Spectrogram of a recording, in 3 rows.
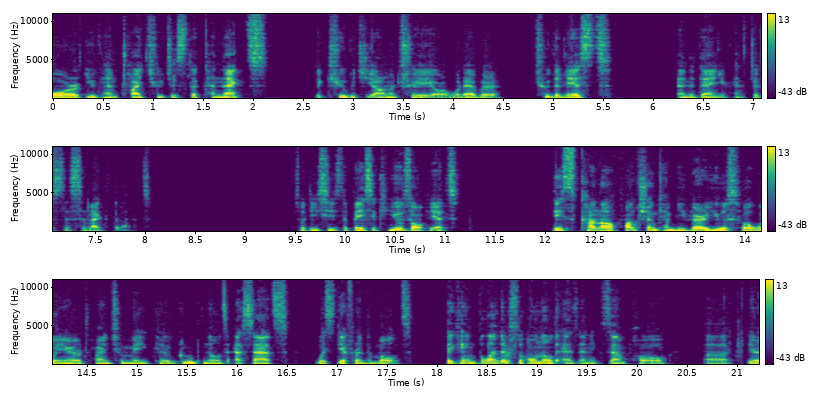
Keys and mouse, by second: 0.4 click, 1.2 n, 2.1-3.0 drag, 4.9-6.1 drag, 6.5 click, 6.9 n, 7.8 drag, 8.1 click, 8.7 n, 11.3 ctrl+alt+shift+w, 11.5 ctrl+alt+shift+q, 18.8 ctrl+a.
